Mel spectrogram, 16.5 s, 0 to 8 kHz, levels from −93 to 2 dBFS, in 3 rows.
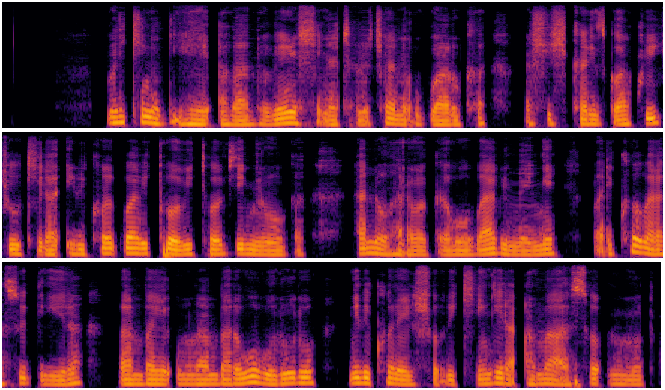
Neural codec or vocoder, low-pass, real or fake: codec, 44.1 kHz, 3.4 kbps, Pupu-Codec; 7.2 kHz; fake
